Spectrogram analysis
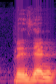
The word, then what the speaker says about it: present: किसी को कोई चीज़, जब ये वर्ब की तरह आप यूज़ करेंगे तो इसका प्रोनाउंसिएशन क्या होता है वो हमको सीख लेना चाहिए। तो वो होता है दोस्तों प्रेजेंट।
